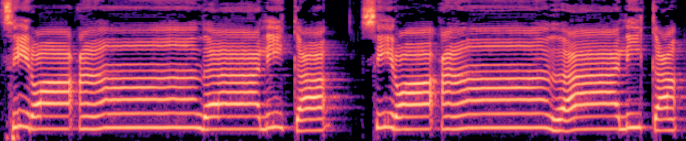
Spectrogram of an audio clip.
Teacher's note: اب 2 زبر کے بعد ذال ہے تو اس لیے 2 زبر کی آواز میں غنہ کر کے پڑھا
